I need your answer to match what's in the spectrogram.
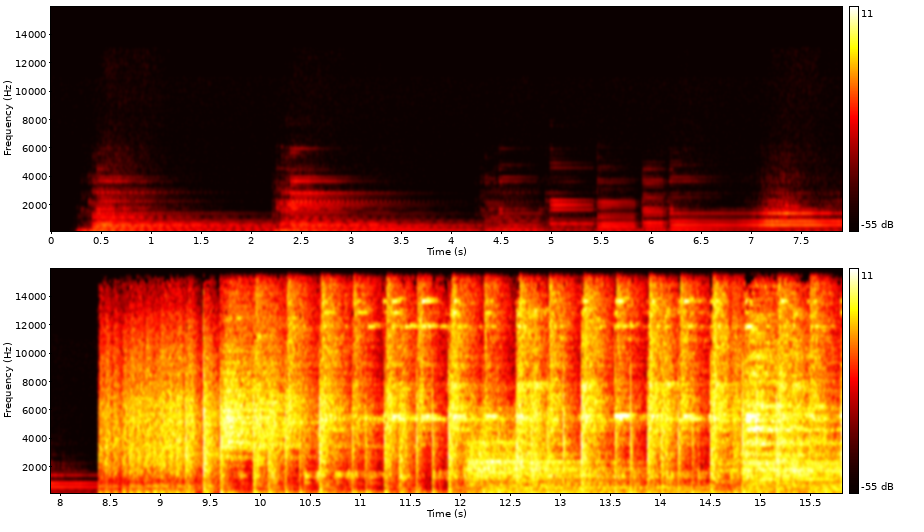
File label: Rock Jingle Bells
